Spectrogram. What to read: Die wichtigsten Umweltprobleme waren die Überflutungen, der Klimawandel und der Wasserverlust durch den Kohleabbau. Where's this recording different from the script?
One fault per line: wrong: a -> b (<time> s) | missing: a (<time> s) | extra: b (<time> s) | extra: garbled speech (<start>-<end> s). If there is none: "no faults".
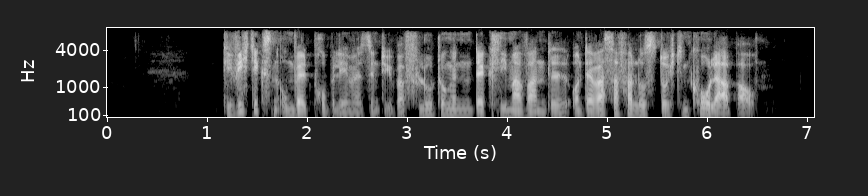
wrong: waren -> sind (2.5 s)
